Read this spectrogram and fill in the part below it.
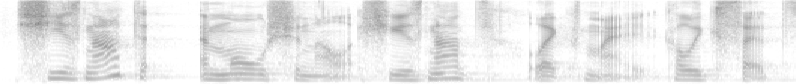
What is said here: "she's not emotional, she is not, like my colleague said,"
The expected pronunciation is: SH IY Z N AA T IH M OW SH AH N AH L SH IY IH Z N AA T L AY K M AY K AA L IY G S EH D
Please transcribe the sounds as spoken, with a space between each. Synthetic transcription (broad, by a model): SH IY Z N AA T IH M OW SH AH N AH L SH IY IH Z N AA T L AY K M AY K AA L IY G S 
